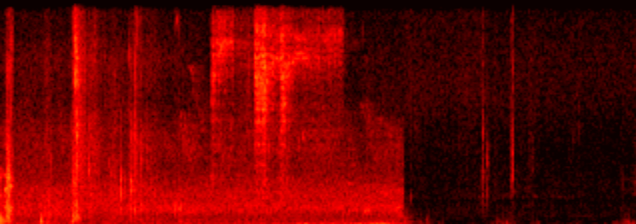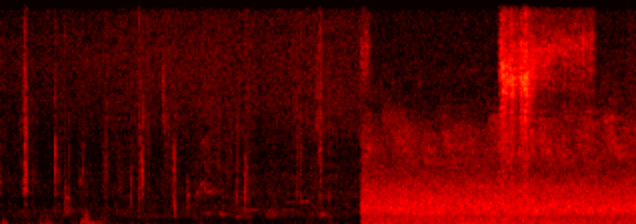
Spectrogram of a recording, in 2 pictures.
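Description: Short hissing bursts from an aerosol can of PB Blaster penetrating oil being sprayed onto rusted suspension parts, once a couple of seconds in and again near the end, with a few light clicks and taps between. A stretch in the middle drops to near silence.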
